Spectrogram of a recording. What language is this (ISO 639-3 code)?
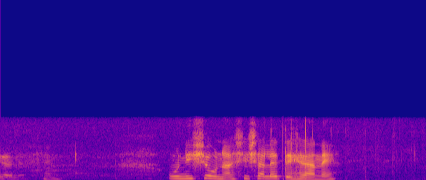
ben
